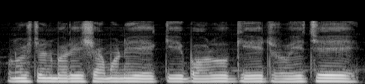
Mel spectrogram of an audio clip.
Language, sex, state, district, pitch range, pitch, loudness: Bengali, male, West Bengal, Cooch Behar, 135-140 Hz, 140 Hz, -14 LUFS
